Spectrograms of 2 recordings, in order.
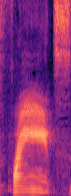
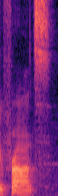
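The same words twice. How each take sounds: First: "France" said higher and louder with a short flat Australian "a"; mock class correction of France with a flat "a"; classmates correcting. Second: France said with a long broad "ah", like Frahnce; France with a broad English "ah"; English-style France. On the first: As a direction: bark "France" back with the flat Aussie vowel, like correcting him. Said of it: "everyone in the class goes". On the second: Shown as a demonstration. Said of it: "So I say France instead of France".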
